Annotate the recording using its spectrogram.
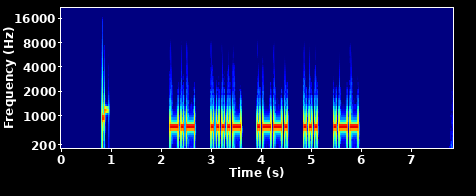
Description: Morse code, heard as a keyed tone, about 22 wpm, spaced as for 16 wpm, 700 Hz. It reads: K4PSW
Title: USA Call Signs - 2x Character Spacing - 22wpm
